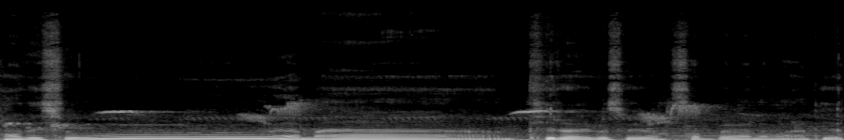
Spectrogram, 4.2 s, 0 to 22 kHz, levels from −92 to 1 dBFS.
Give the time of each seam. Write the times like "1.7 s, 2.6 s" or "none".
none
